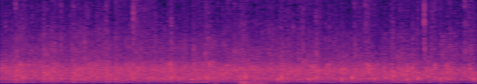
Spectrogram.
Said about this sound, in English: And that young lady is remarkable, and she serves here in the church, and I'm thankful for her. So please, thank her. Clap. Let's do that.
